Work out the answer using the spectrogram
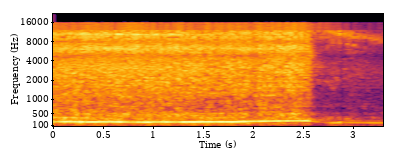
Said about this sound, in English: But fans, that's a 5-inch pro stock. Those sound awesome.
